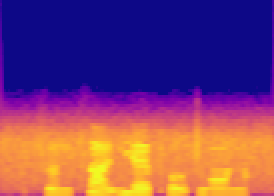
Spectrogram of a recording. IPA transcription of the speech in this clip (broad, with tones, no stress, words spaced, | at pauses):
t͡sə˥n t͡sa˥˩ɪ̯mjɛ˥pʰɤ˥˩t̪wɑ˥ŋ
